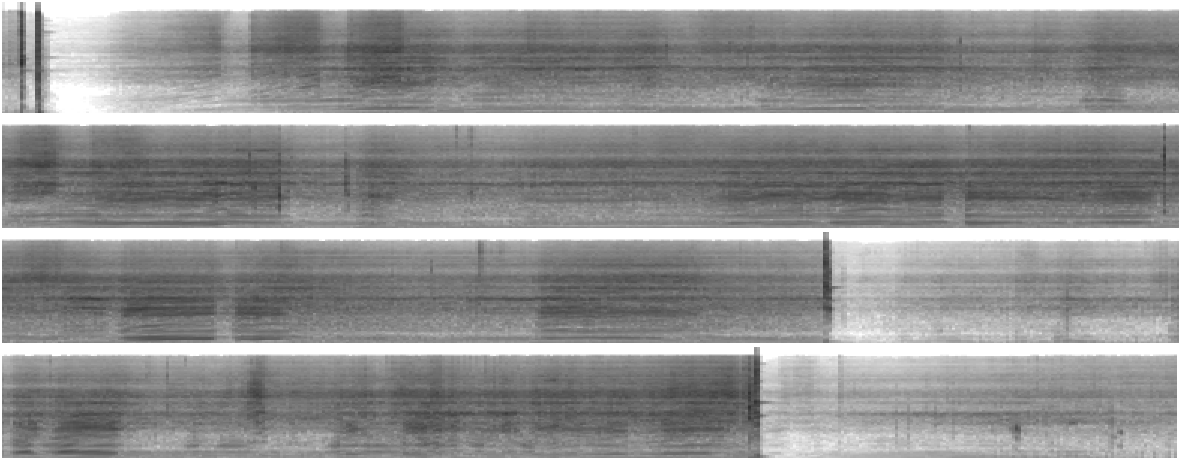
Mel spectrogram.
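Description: Dirt bike engine riding hard on a rough trail, its pitch rising and falling again and again with throttle and gear changes. It drops off briefly about two-thirds of the way through and again near the end.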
